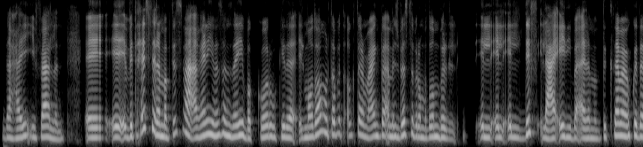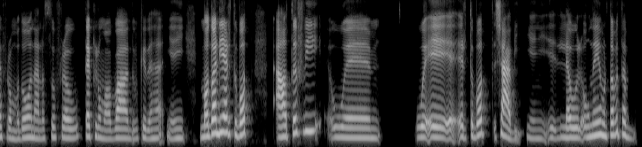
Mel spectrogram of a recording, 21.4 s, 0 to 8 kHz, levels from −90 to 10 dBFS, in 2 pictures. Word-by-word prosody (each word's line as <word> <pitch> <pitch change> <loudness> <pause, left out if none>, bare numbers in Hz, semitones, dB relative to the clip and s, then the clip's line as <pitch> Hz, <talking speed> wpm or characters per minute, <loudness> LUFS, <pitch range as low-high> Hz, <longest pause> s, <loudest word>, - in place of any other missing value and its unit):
ده 200 +1 -5
حقيقي 205 +3 -3
فعلًا. 195 -5 -1 0.4
آآ 200 +1 +2 0.2
آآ 210 0 +2
بتحس 245 - -1
لما 245 -9 +3
بتسمع 280 - 0
أغاني 245 +6 +1
مثلًا 250 0 +1
زي 225 +4 +2
بكار 200 +2 -3
وكده، 210 -1 -1
الموضوع 215 +8 -1
مرتبط 280 -5 -4
أكتر 250 +1 -5
معاك 210 +2 -2
بقى 235 0 -3
مش 220 -1 -1
بس 255 +5 -1
برمضان 215 -1 -2
بال 190 -5 -4 0.4
ال 205 -2 -2
ال 205 0 -4
الدفء 210 +9 -3
العائلي 200 +3 +1
بقى، 195 0 -2
لما 190 -1 -3
بتجتمعوا 225 +5 0
كده 225 -2 -1
في 210 -1 -14
رمضان 195 +3 -2
على 180 -1 -5
السفرة 200 +1 -3
وتاكلوا 215 +2 -2
مع 175 -2 -4
بعض 190 0 +1
وكده، 185 0 -6
ه 190 +1 -5
يعني 190 +2 -7 0.3
الموضوع 225 +6 +7
ليه 295 +2 +9
ارتباط 270 -1 +2 0.4
عاطفي، 300 - +4 0.2
و 210 0 -3 1.2
وأ 210 +1 +1 0.6
ارتباط 250 +7 -1
شعبي، 185 - +4
يعني 190 0 -10
لو 200 0 +2
الأغنية 220 +7 +2
مرتبطة 255 +2 +2
ب 195 -6 -7
210 Hz, 150 wpm, -24 LUFS, 195-245 Hz, 1.2 s, ليه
